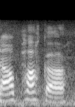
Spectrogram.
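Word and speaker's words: naupaka: here and how do you say it again napaka napaka and the root systems actually hold the soil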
